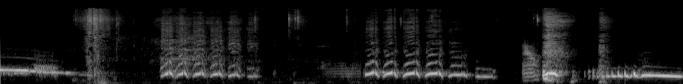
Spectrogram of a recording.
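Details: Barbary dove giving its manggung cooing style, used as a master recording for training birds and said to make others reply: low rolling coos repeated in quick pulsing series, broken by short sharp noise bursts.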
